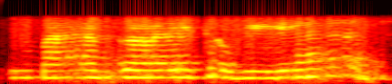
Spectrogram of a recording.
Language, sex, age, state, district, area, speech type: Hindi, female, 45-60, Uttar Pradesh, Ayodhya, rural, conversation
